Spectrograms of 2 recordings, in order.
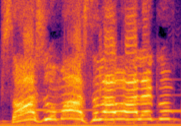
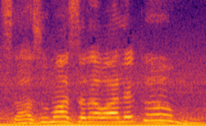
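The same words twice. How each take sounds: First: The greeting is said loudly. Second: The greeting is said at normal volume.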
